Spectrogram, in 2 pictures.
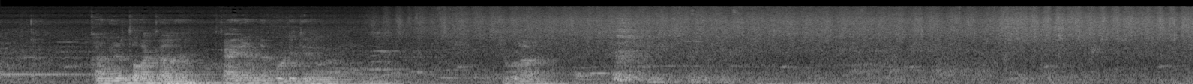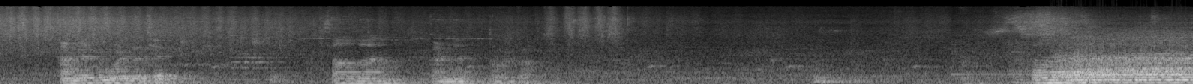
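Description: A man speaks with animation through a microphone in a large hall.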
